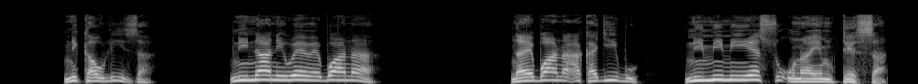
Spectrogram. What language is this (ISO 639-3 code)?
swa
